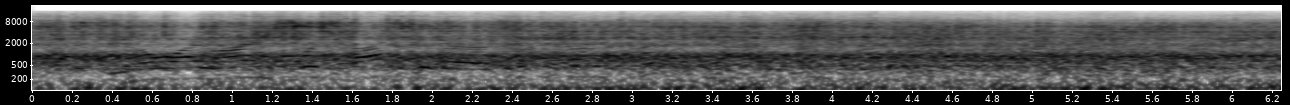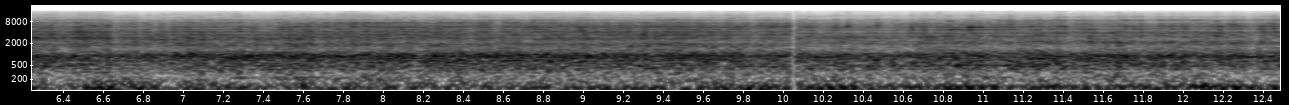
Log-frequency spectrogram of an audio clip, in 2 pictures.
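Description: A loud race car engine rumbles and idles close by.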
